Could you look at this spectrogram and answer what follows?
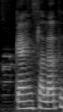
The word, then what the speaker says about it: Kein Salat: Kein Salat, la, la pronunciación correcta. Es una frase en alemán.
